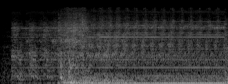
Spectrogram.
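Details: Mazda with a replaced clutch (old clutch slipped until the car would not move) starts after reassembly: brief crank, catches quickly and settles into a smooth, steady idle; starts and runs normally.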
